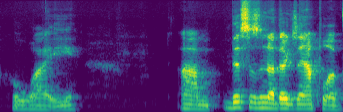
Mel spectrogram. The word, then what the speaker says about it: Hawaii: is going to say hawaii which is sounds like y a middle syllable stress hawaii hawaii this is another example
